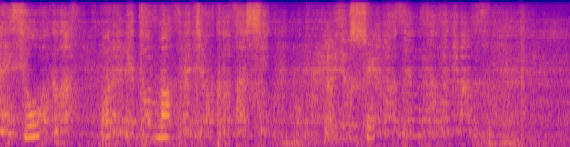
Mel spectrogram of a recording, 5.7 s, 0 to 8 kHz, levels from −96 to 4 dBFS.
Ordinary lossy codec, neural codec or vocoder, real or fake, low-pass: AAC, 32 kbps; codec, 16 kHz in and 24 kHz out, 0.6 kbps, FocalCodec, streaming, 4096 codes; fake; 7.2 kHz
